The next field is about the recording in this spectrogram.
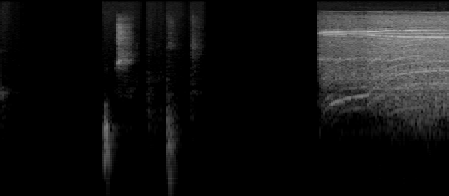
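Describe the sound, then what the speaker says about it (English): After a couple of brief clunks, a small power drill with a hinge pin chucked in it whirs up and spins steadily at a high pitch, close by. "And typically you can run the drill"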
